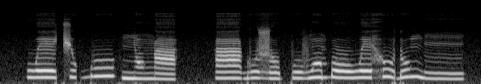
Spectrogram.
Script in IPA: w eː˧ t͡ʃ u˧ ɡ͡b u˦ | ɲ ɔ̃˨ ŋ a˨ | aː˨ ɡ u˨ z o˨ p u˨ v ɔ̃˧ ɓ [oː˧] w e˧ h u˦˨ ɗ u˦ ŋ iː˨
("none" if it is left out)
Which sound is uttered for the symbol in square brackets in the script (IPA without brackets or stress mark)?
oː˧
